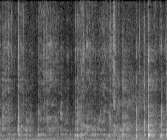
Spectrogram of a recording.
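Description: Metal spoon stirring thick brownie batter in a ceramic mixing bowl, with soft scraping and a few light clicks of the spoon against the bowl, as the last of the melted butter is blended in.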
